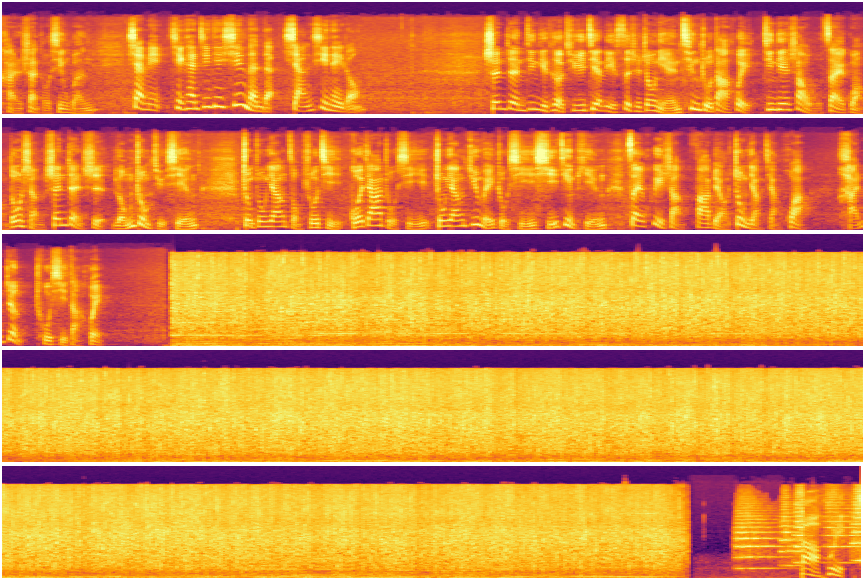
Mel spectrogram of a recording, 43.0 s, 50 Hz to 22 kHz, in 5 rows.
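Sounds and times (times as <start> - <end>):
audience applause: 18.9 - 41.3.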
